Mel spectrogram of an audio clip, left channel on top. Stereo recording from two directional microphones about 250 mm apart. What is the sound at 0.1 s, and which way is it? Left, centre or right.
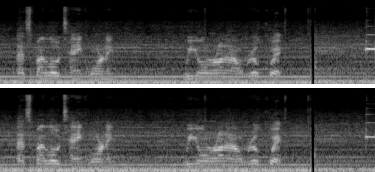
Speech, centre.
